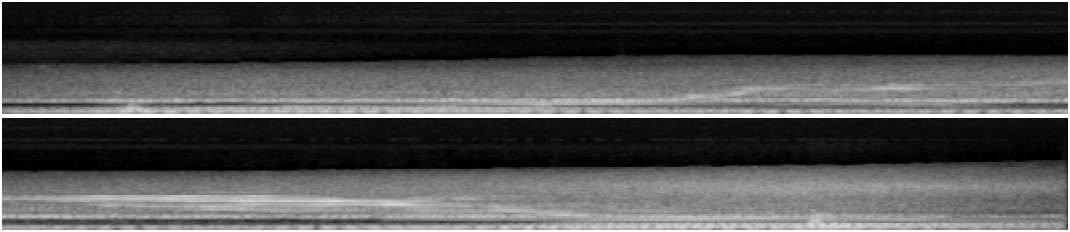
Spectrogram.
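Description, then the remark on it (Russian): A NASA data sonification of the variable star R Aquarii, turning its image, positions and brightness into sound: a steady, droning tone bed with layered rising and falling pitched whistles sweeping across it, smooth and continuous, with no voices. “На этот раз, благодаря работе НАСА, можно услышать, как звучат переменная звезда Р Водолея”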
